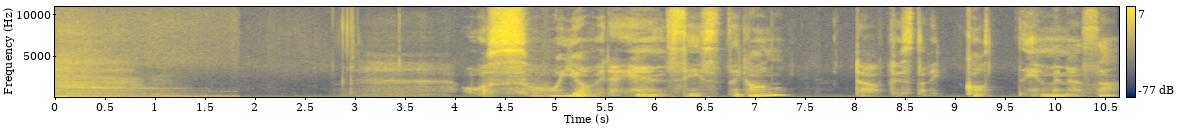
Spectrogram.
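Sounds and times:
person breathing in through nose and out through mouth during a breathing exercise: 0.0s - 1.9s, 2.9s - 4.1s
speech: 5.1s - 7.4s, 8.0s - 10.6s.

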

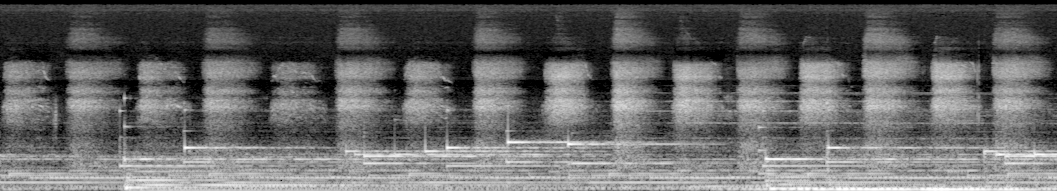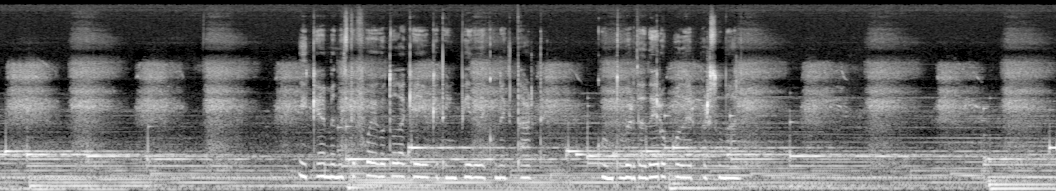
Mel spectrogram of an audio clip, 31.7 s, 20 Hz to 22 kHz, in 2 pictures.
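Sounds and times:
rhythmic quick sharp breaths in meditation: 0.0s - 20.6s, 27.0s - 31.6s
low drone: 0.0s - 31.6s
sustained musical tones: 0.0s - 31.6s
speech: 20.6s - 24.2s, 24.9s - 27.2s.

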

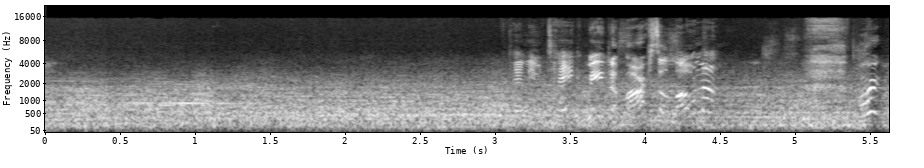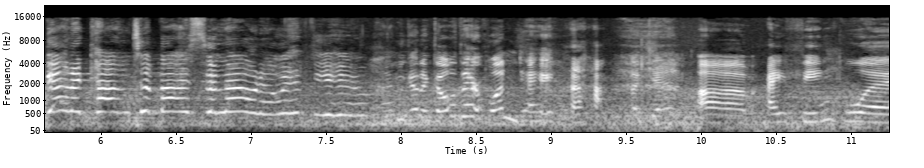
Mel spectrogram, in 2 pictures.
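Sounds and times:
airplane passing overhead: 0.0s - 11.2s
speech: 3.4s - 11.2s.

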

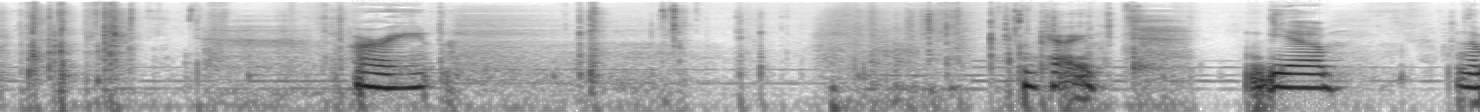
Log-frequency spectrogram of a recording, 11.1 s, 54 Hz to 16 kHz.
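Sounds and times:
tarot cards riffling and slapping as shuffled: 0.0s - 1.7s, 4.2s - 8.6s
tarot deck rustling as handled: 0.0s - 3.4s, 4.2s - 8.8s
speech: 2.7s - 3.6s, 7.7s - 8.4s, 9.5s - 10.1s.

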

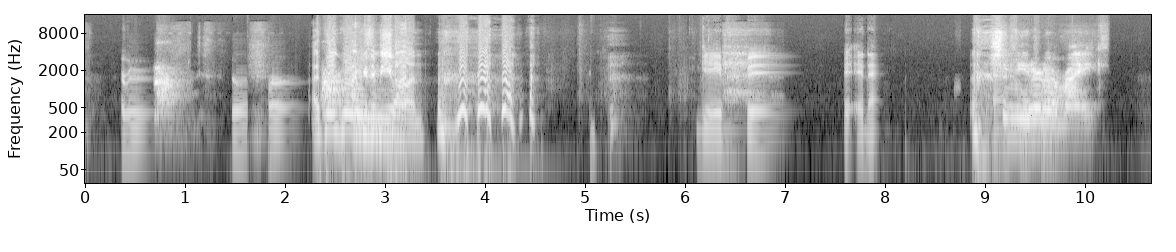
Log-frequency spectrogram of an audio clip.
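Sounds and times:
speech: 0.4s - 4.4s, 6.2s - 7.0s, 7.6s - 8.0s, 8.8s - 10.3s
dog barking: 0.7s - 1.1s, 2.4s - 2.7s
laughter: 3.5s - 4.7s, 8.9s - 9.3s.

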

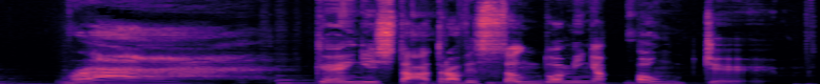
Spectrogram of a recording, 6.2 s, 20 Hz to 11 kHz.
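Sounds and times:
speech: 0.5s - 1.4s, 2.4s - 5.8s
person roaring imitating a troll: 0.5s - 2.1s.

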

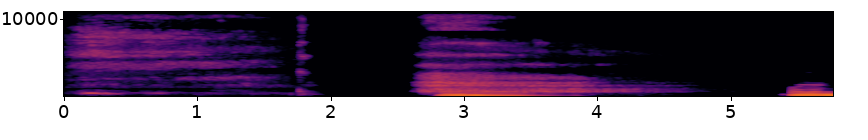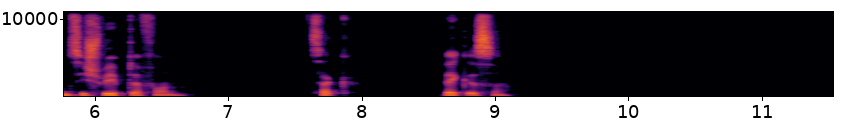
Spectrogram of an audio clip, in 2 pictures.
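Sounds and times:
deep inhale during a guided breathing exercise: 0.0s - 1.8s, 2.6s - 5.1s
long loud exhale with a voiced sigh during a breathing exercise: 0.0s - 1.8s, 2.6s - 4.9s
speech: 2.8s - 3.2s, 5.8s - 6.8s, 7.7s - 8.0s, 8.6s - 9.2s.

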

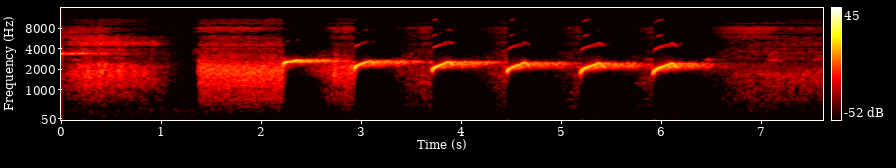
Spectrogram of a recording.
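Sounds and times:
Plaintive cuckoo calling with clear whistled notes: 0.0s - 1.1s, 2.1s - 6.6s
burst of hissing noise: 1.3s - 4.5s, 6.5s - 7.6s.

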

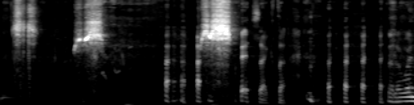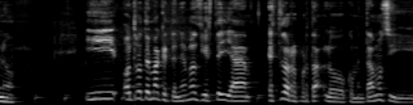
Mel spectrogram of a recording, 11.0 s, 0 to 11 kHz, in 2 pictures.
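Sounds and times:
person whistling: 0.0s - 1.7s, 2.6s - 3.2s
laughter: 0.2s - 6.4s
speech: 2.2s - 11.0s.

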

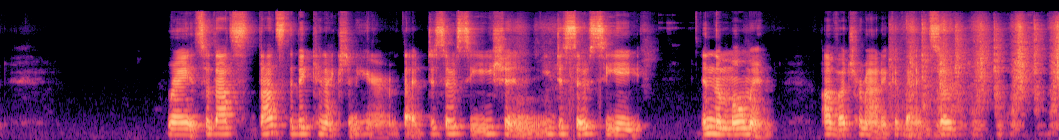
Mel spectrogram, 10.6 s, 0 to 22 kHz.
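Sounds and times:
speech: 1.7s - 10.3s
dog scratching at a wooden door: 8.9s - 10.5s.

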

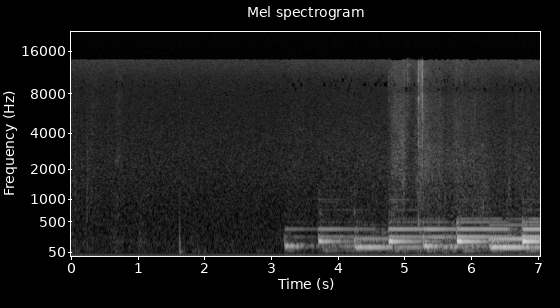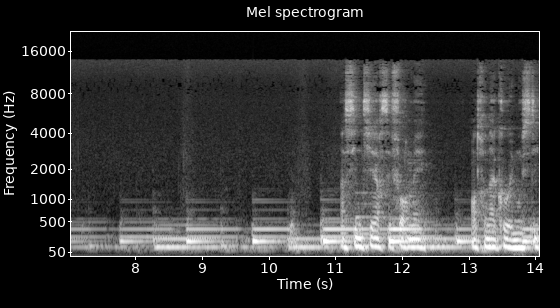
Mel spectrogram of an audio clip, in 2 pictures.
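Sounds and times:
slow song with sustained melody over low accompaniment: 3.1s - 14.0s
speech: 11.4s - 12.4s, 13.0s - 14.0s.

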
